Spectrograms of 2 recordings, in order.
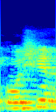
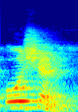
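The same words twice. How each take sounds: First: ओशियन said o-shi-yan; wrong pronunciation. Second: ओशन as two syllables, OH-shun, loud; correct pronunciation. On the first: Teacher rejects the wrong reading for students, mispronounced. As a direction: say ओशियन with an extra "i" before the last vowel. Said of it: "लेकिन ओशियन नहीं होता है". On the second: Teacher gives students the right word, emphatically corrected. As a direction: say ओशन firmly with a sh and no "i". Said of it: "क्या होता है?". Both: Shown as a demonstration.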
